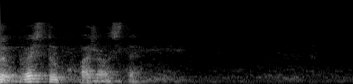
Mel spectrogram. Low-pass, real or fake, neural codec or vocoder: 7.2 kHz; fake; codec, 24 kHz, 0.9 kbps, WavTokenizer, medium speech release version 2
